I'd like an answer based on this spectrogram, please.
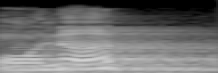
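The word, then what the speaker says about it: honor: कर चुके हैं कि ऑनर स्टार्ट तो हो रहा है एच साउंड से, बट एच इज a consonant. But हम लोग जब इसको प्रोनाउंस करते हैं तो एच का प्रोनाउंसिएशन नहीं आते हैं, ओ के आ जाते हैं, एंड ओ इज a vowel sound.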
